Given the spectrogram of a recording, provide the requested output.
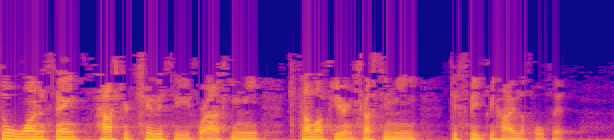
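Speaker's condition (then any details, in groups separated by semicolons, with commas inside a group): Cleft palate; congenital cleft palate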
